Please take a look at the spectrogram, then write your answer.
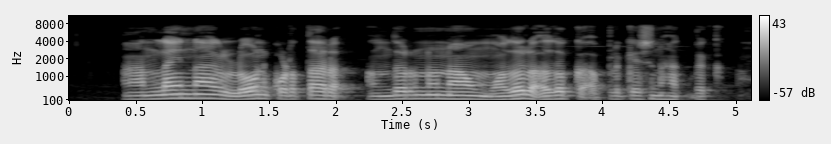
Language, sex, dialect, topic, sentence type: Kannada, male, Northeastern, banking, statement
